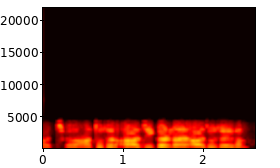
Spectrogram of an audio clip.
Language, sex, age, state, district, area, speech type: Hindi, male, 30-45, Rajasthan, Jodhpur, rural, conversation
